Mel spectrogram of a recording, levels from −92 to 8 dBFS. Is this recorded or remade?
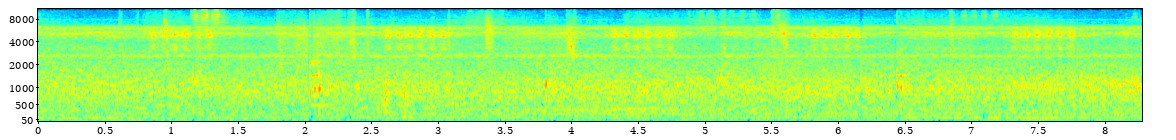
recorded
